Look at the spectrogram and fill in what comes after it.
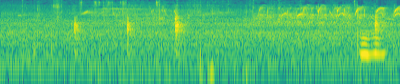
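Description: Faint small-bird chirps: a few scattered high calls, then a quick run of short chirps over the last two seconds. A short burst of a woman's voice comes near the end.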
